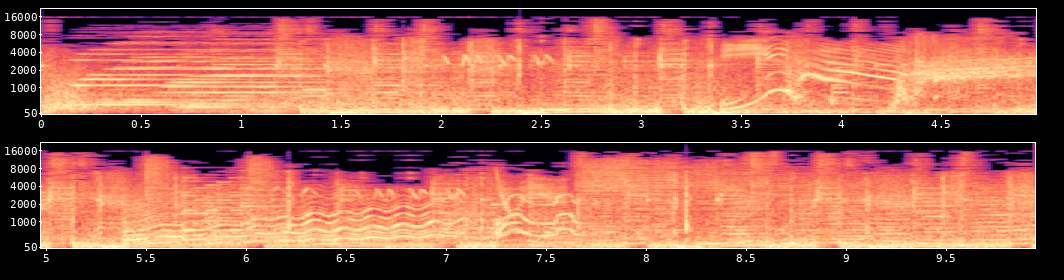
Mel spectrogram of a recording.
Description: Upbeat music plays birds chirp and sound effects go off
